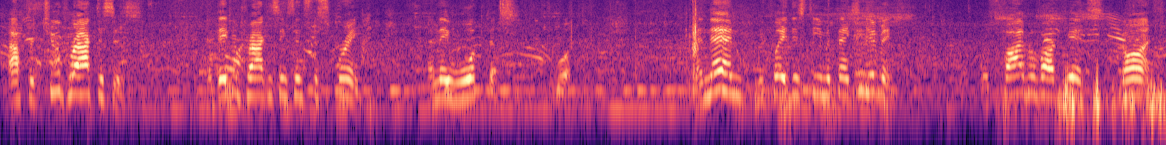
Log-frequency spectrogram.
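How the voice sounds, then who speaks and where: A man coaching youth football, giving an emphatic, rallying post-game speech to his team outdoors. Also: high voice. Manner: emphatic, rallying, addressing a group. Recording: very noisy outdoor recording.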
